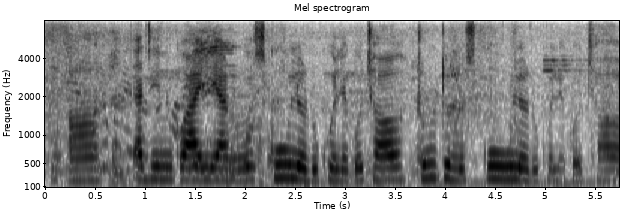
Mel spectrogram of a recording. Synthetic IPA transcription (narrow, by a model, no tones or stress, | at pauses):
ʌ̃t̪jad̪inkoajleɦamroskulɦʌɾukʰolekot͡sʰʌʈʰuloʈʰuloskulʌɾukʰolekot͡sʰʌ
